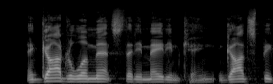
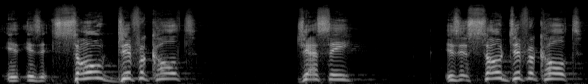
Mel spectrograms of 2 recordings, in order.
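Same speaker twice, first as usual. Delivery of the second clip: fiery preaching; 8 semitones higher, 7 dB louder than usual. Acted. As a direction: thunder it at Jesse like a pulpit challenge. Preaching at full force to Jesse.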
